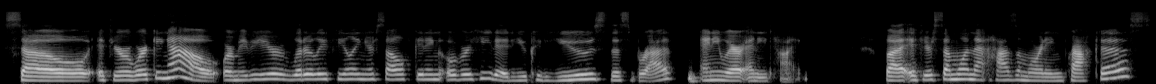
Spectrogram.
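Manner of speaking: usual speaking voice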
